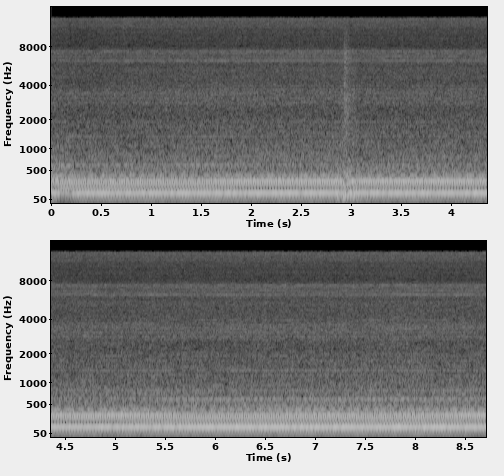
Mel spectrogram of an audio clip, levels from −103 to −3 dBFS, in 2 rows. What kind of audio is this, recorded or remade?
recorded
